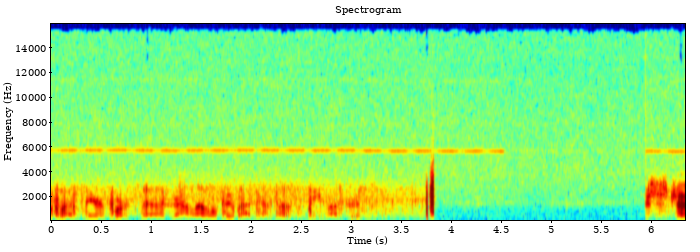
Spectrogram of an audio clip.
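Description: Faint radio voice transmission heard over the aircraft intercom. It ends in a sharp click a little over halfway through, and near silence follows.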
